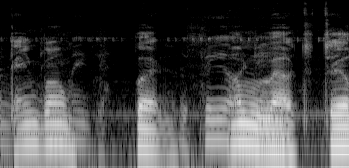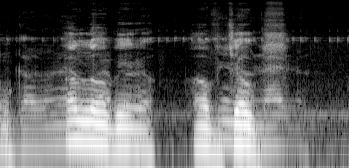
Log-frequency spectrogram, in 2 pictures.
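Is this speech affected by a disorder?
Yes: multiple sclerosis.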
